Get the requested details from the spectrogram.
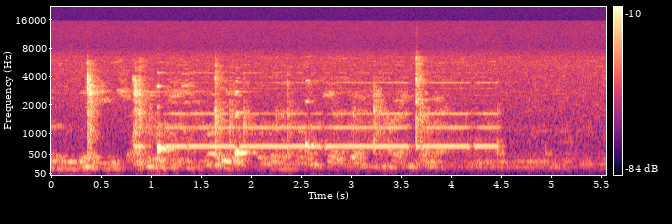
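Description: A metal detector gives a steady electronic beep.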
